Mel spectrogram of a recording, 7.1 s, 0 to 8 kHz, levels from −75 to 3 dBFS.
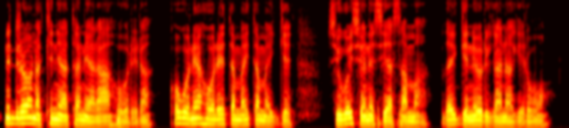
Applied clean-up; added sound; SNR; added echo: none; none; none; none.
